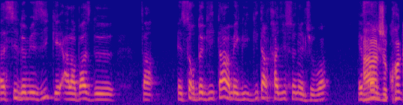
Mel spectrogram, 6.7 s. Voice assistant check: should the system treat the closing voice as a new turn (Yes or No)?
Yes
